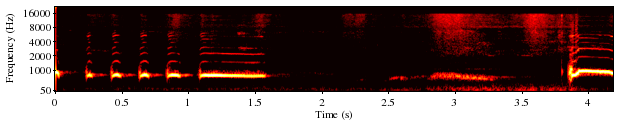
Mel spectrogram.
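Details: Singing Bangkok zebra dove, played to lure a rival into singing: four quick staccato coos speeding into a drawn-out steady note, a quiet gap with soft low murmurs, then a loud rising-then-falling coo.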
